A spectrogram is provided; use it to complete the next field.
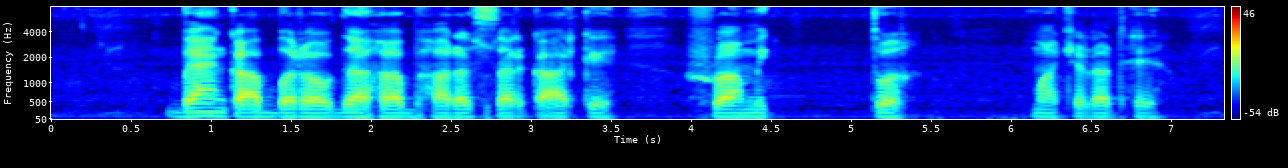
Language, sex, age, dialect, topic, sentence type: Chhattisgarhi, male, 31-35, Western/Budati/Khatahi, banking, statement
